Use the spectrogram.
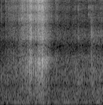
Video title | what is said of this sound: तीन पदार्थ वापरून खमंग, कुरकुरीत चकली साठी चकली भाजणी व भाजणीची चकली | बघा आवाज कसा छान येतोय … हे बघा कसा कुरकुरीत आवाज येतो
